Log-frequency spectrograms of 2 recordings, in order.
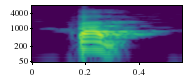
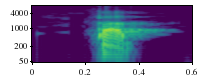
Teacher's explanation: Bila ada tasdid pada huruf ta, maka saat kode vokalnya, saat fathahnya diketuk, terbentuk suku kata tertutup berakhiran T.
